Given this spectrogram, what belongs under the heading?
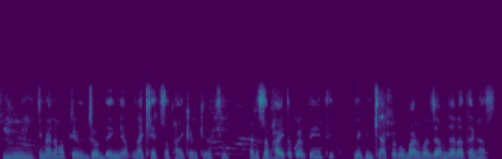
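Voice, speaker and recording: Higher-voiced woman on a muffled phone call. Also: level tone, a little fast, gravelly, warm tone, no echo. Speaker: caller playing a farm owner. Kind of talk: casual comic phone conversation. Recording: dull lo-fi phone call recording.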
